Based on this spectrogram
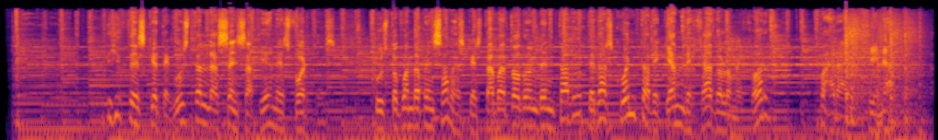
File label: SPANISH Male Adult; Ker Sound Studio Shanghai China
